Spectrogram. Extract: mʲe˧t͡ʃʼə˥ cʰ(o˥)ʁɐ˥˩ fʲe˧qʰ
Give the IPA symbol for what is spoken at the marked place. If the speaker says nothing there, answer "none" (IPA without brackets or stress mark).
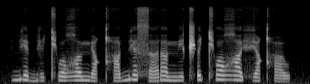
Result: o˥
